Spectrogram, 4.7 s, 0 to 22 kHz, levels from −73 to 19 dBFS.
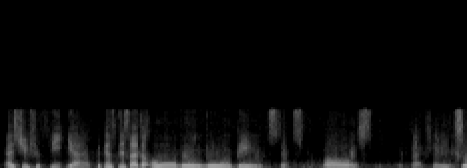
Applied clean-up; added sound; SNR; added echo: neural separator model SepFormer DNS4.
